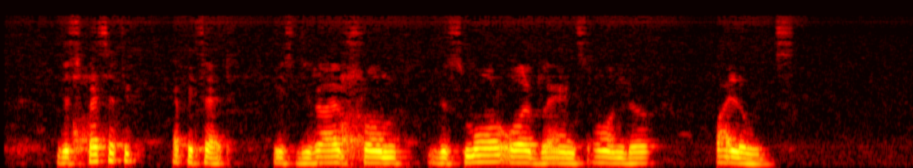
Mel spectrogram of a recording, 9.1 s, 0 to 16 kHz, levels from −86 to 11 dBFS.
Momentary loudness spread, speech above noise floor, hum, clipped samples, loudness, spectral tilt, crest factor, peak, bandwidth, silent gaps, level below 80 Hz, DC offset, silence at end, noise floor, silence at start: 12 LU; 46 dB; none; under 0.1%; -19 LUFS; -9.5 dB/octave; 16 dB; -2 dBFS; 11 kHz; none; -58 dBFS; under 0.1%; 1.45 s; -64 dBFS; 0.55 s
